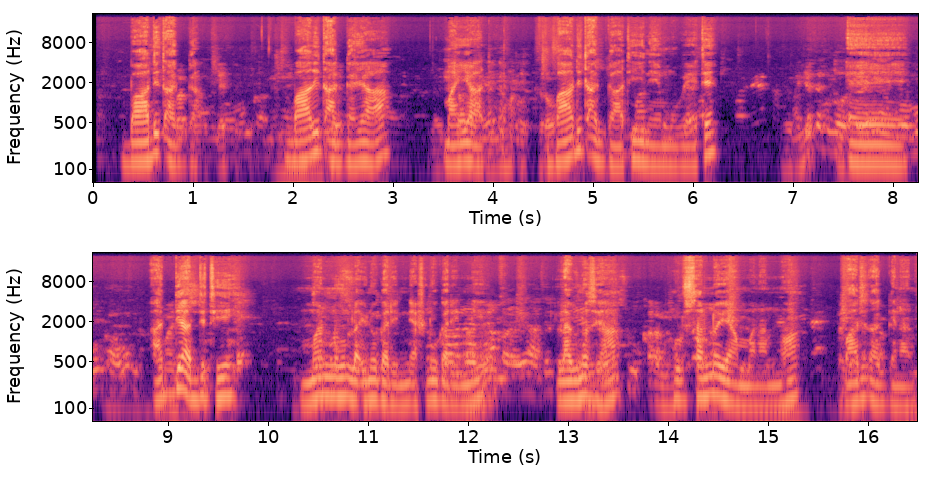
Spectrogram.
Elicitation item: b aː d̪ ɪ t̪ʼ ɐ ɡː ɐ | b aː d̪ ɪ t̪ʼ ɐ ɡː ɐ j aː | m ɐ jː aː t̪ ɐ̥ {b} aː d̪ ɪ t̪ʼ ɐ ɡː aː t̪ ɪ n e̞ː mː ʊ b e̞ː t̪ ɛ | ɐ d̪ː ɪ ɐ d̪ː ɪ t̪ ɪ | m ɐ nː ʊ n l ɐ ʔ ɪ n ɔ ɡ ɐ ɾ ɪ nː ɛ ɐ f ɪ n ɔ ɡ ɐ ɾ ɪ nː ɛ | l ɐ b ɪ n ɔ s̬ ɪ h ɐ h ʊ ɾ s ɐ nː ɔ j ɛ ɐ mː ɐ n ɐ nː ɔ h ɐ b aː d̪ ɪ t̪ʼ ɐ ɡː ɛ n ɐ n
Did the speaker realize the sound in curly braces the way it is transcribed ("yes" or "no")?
yes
